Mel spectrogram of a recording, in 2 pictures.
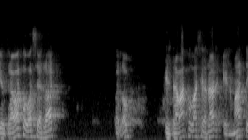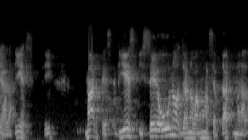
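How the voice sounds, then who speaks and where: With lively intonation and a bright, sharp tone, a man speaks at a fairly high pitch and a fairly slow pace, leaving long, frequent pauses. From Argentina, Córdoba. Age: 30s. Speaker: university lecturer. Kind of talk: online class. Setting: video call.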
